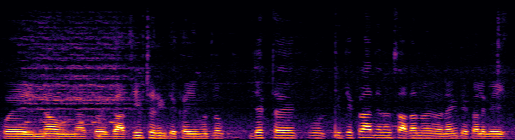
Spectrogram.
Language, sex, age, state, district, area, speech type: Maithili, male, 60+, Bihar, Purnia, rural, spontaneous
